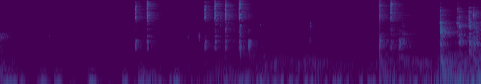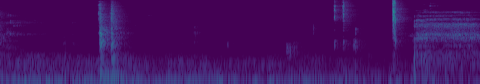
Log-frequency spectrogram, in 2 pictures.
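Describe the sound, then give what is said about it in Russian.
Someone types a note on a computer keyboard in short, irregular bursts of clicking keystrokes, fairly quiet, over a low steady background hum with no talking. “Сейчас запишем себе.”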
